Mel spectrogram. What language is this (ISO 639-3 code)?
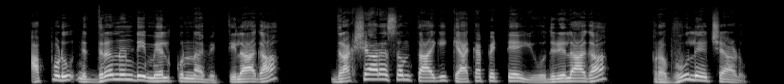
tel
